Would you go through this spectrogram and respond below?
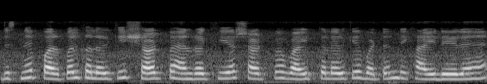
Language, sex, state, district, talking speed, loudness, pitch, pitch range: Hindi, female, Bihar, Gaya, 235 wpm, -16 LUFS, 270 Hz, 255-285 Hz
